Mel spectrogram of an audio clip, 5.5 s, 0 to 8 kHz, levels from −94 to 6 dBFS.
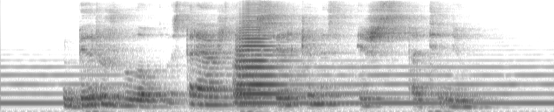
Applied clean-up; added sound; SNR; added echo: none; Brass instrument; 0 dB; reverberation time 0.8 s.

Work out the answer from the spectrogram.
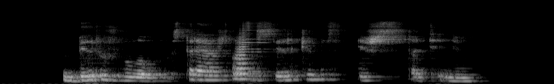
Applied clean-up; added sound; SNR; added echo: neural mask model DeepFilterNet 3.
